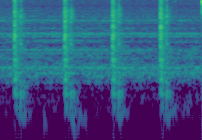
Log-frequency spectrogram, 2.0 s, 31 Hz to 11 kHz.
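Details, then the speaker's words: Chinese diesel air heater that lost heat and threw E10: sharp even pump ticks about twice a second over near silence, fuel apparently not reaching the burner and no heat; cause suspected contaminated fuel, unconfirmed. "obviously it's still lit because it's not getting any heat and it's not getting any heat because as we know there's no fuel going into the fire"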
